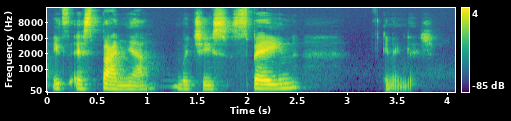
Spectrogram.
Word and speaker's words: España: now, just remember that the ñ sound is basically the sound in your English lasagna. So, lasagna, for example, we say the main word that we have in with that ñ is España, which is Spain in English.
